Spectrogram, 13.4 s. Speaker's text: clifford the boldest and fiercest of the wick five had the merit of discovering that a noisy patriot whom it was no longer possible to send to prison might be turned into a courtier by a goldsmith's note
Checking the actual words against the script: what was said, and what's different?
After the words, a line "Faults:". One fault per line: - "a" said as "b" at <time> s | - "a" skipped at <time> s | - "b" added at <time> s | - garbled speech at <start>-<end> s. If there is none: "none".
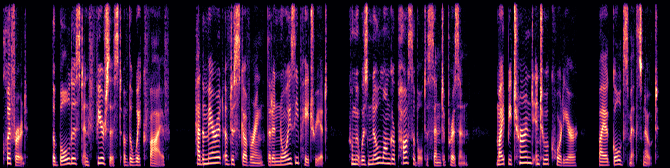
clifford the boldest and fiercest of the wick five had the merit of discovering that a noisy patriot whom it was no longer possible to send to prison might be turned into a courtier by a goldsmith's note
Faults:
none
